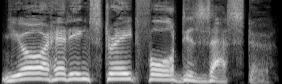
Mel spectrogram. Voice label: Male Human Threaten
